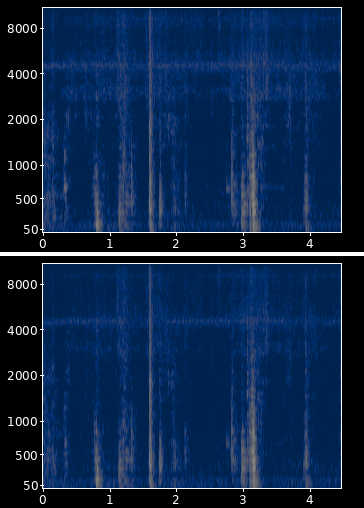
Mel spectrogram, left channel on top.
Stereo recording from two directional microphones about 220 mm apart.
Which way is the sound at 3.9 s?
15° right (ahead or behind).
